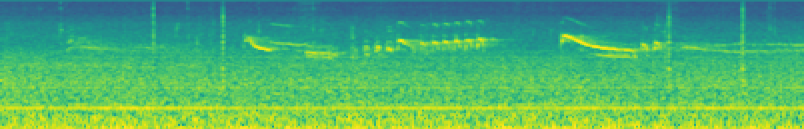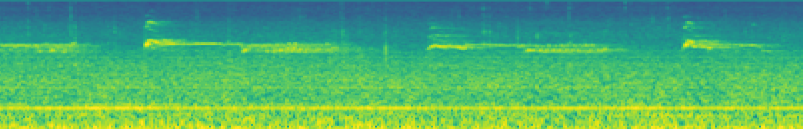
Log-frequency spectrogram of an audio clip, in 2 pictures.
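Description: Black kite calling several times, each call a whistle sliding down in pitch that runs into a quavering trill. A steady low hum runs underneath.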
